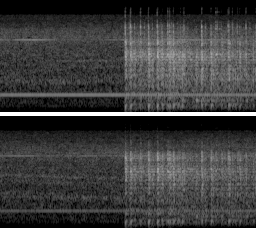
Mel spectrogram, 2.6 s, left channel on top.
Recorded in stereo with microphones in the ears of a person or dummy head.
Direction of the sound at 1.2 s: 35° left (ahead or behind).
